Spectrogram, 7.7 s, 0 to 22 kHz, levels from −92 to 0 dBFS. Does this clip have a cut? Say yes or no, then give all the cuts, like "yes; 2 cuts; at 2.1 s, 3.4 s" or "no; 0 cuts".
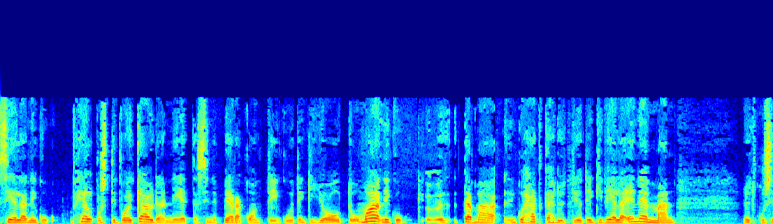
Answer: no; 0 cuts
